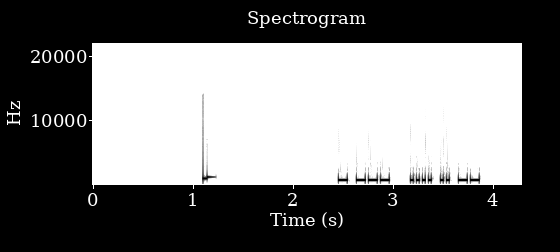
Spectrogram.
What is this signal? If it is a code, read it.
Morse code, heard as a keyed tone, about 40 wpm, 700 Hz. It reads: TO HIM
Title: Sets of 2 Words 40wpm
